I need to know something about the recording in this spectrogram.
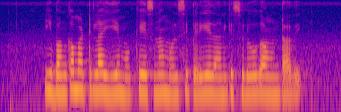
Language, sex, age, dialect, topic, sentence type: Telugu, female, 18-24, Southern, agriculture, statement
